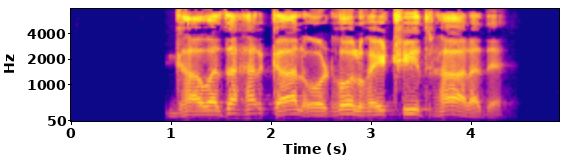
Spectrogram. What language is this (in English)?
Phalura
